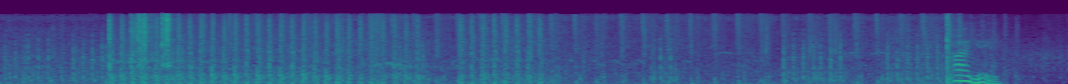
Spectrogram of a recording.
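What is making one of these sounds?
Quick footsteps patter on grass and ground.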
